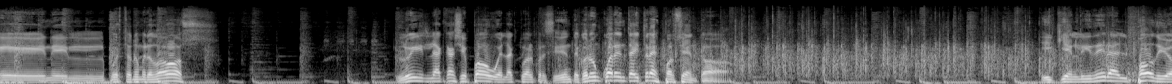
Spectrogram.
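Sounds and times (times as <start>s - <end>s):
speech: 0.0s - 2.2s, 4.0s - 7.5s, 10.4s - 11.7s
applause: 5.3s - 11.7s.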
